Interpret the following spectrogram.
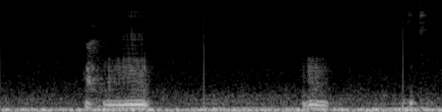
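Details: Sleeping long-coated black-and-tan Chihuahua snoring: two soft, low, breathy rasps about two seconds apart, each roughly half a second long, over a steady low indoor hum.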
